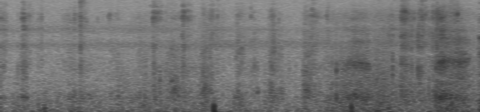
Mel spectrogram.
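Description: Dry soil being scraped and sprinkled with a stick and gloved hands over a buried wild dog trap: a run of small scratches, taps and soft rustles, with one sharper tick a little before halfway.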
